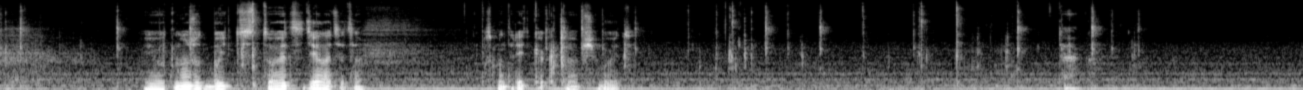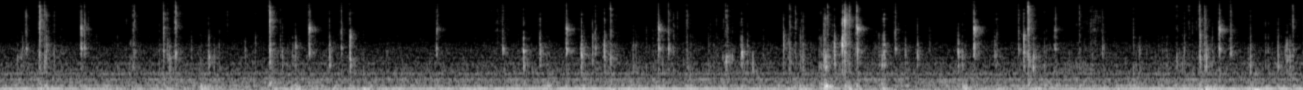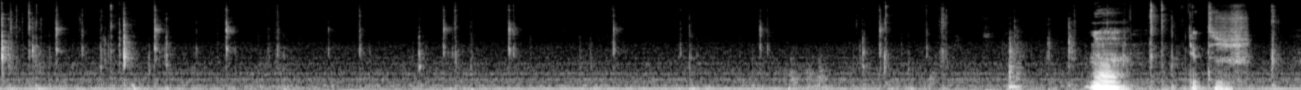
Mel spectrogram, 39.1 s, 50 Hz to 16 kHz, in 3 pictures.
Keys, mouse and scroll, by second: 21.5 alt+space, 21.6-23.6 alt+drag, 23.6-29.4 ctrl+shift+drag, 32.2-38.0 shift+drag.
